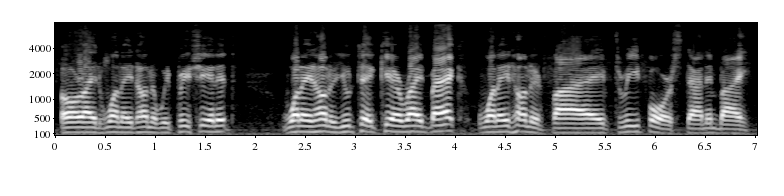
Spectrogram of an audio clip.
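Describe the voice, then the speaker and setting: A man's voice: medium pitch, fairly even intonation, moderate pace, dry recording. A man making CB radio contacts, repeating names and call signs in chatty operator patter. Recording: dull, muffled lo-fi sound.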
